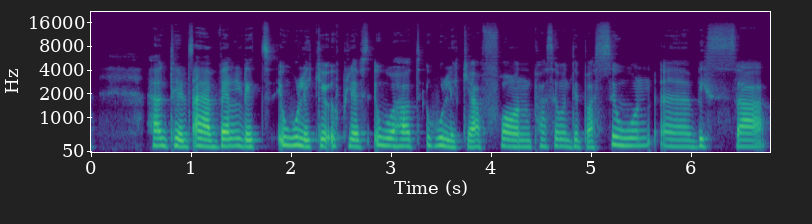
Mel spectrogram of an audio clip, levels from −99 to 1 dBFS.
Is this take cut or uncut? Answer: cut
